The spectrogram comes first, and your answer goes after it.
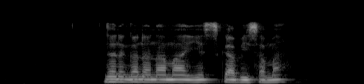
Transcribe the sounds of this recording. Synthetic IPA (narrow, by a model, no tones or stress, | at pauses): d͡zʌnʌɡʌnʌnamajesɡabisʌma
